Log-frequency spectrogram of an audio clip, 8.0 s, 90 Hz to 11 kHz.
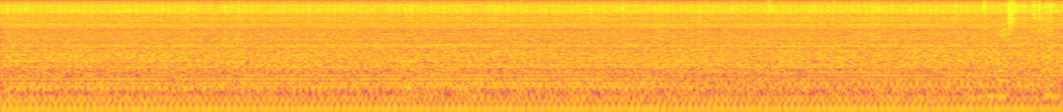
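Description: A Samsung WF45N5300AW washing machine spinning a large load at about 1250 RPM, a loud, steady, continuous whir and hum heard close up with no breaks.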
